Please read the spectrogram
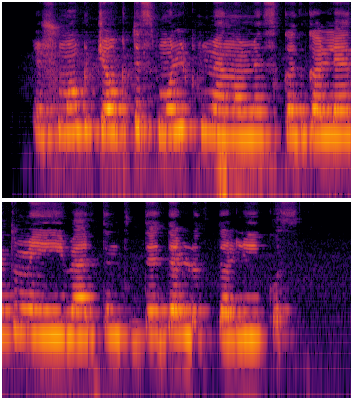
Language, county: Lithuanian, Alytus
